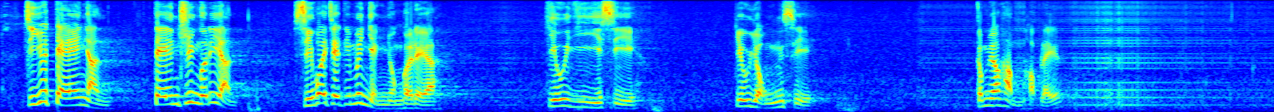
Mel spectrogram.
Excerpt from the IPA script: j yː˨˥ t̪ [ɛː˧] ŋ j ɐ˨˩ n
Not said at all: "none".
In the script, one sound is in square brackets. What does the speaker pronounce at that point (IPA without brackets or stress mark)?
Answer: ɛː˧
